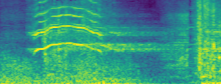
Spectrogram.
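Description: Mothra's high-pitched screech, a single call that begins about a third of a second in, rises and then falls in pitch, and lasts under a second, over a steady low rumble.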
